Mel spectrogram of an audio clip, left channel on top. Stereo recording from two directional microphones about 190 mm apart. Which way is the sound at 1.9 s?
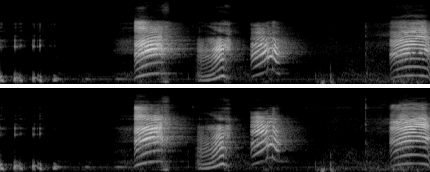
10° right (ahead or behind).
